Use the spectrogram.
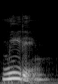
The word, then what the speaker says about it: meeting: We have a stress on the first syllable in meeting. And this symbol here under the T shows us that it's a soft T sound, just like in the numbers in the tens.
